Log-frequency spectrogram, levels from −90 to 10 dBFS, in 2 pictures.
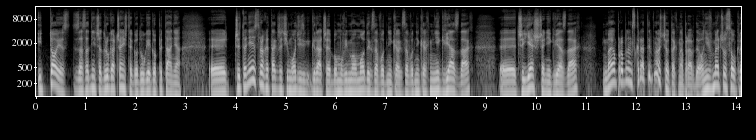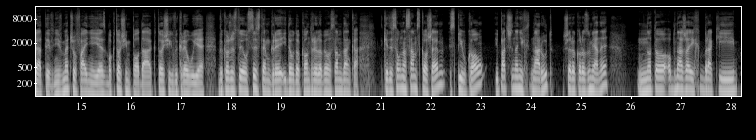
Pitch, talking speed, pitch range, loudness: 130 Hz, 170 wpm, 115-140 Hz, -19 LUFS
